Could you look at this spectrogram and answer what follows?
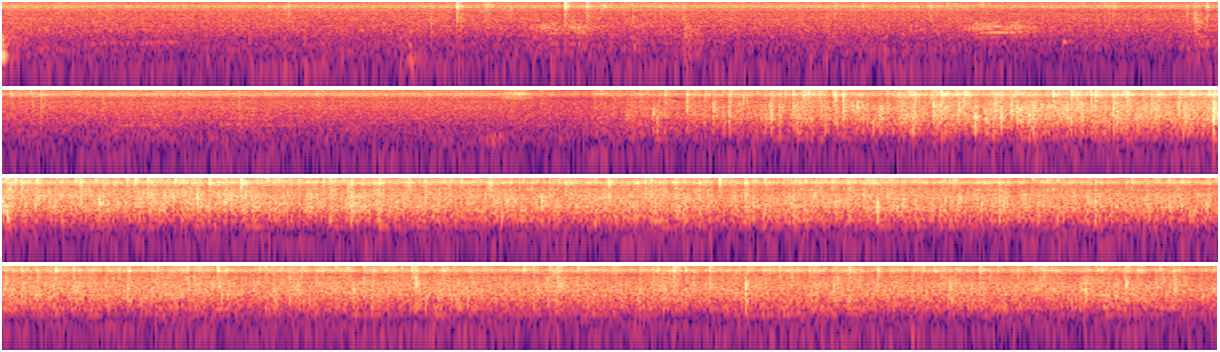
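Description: Jute leaves hit a hot pan. After a low, quiet hiss, a loud, steady sizzle jumps up and keeps going, close and unbroken, with no voices.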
